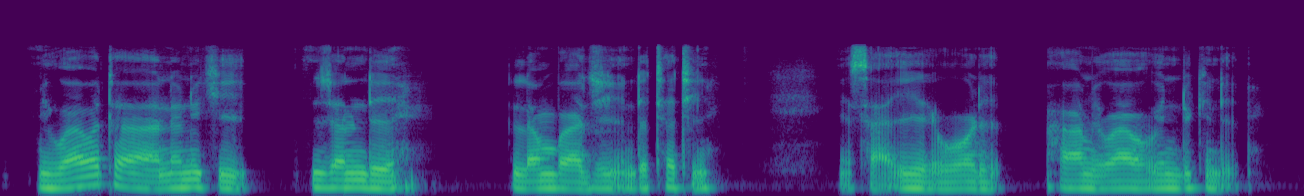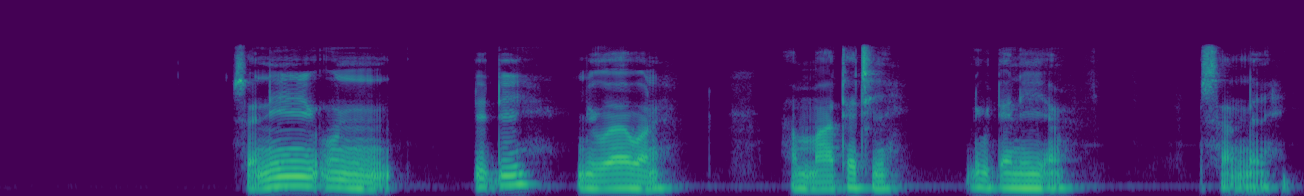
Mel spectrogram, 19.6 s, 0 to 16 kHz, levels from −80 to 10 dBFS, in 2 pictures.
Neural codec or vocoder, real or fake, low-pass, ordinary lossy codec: none; real; 7.2 kHz; none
